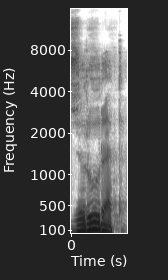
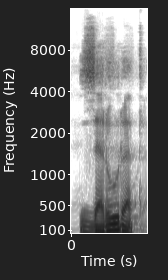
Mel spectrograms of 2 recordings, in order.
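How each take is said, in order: First: ضرورت starting with "zu", "zu-roo-rat"; wrong pronunciation. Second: ضرورت starting with "za", "za-roo-rat"; correct pronunciation. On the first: Teacher showing viewers the mistake, wrong pronunciation. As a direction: say ضرورت as zuroorat. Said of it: "یہ غلط تلفظ ہے". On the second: Teacher giving viewers the model, correct pronunciation. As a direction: say ضرورت as zaroorat. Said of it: "درست تلفظ ہے". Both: Shown as a demonstration.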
